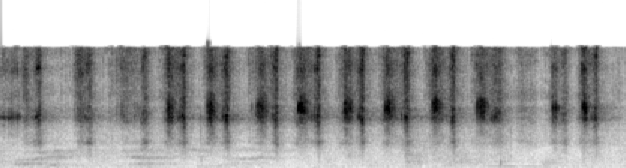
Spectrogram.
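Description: A small shaker of sprinkles being shaken over a dish, a quick rattling at about five shakes a second.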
